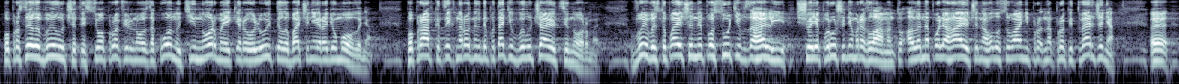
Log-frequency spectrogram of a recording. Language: Ukrainian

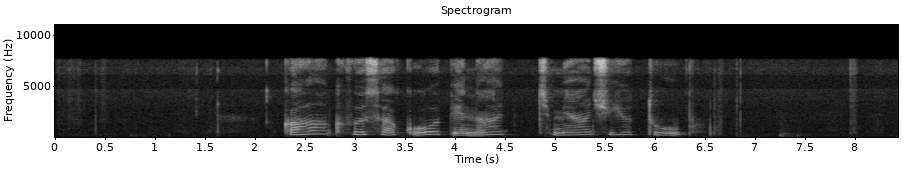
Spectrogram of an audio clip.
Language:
Russian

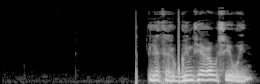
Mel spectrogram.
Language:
Kabyle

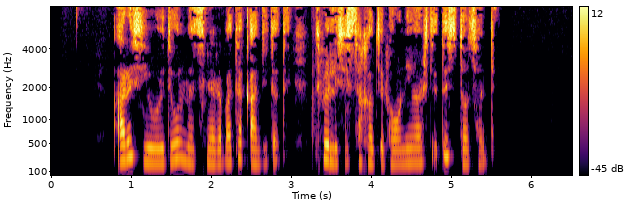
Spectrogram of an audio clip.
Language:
Georgian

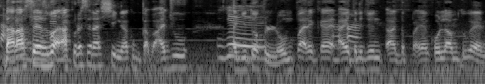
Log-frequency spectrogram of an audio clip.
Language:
Malay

